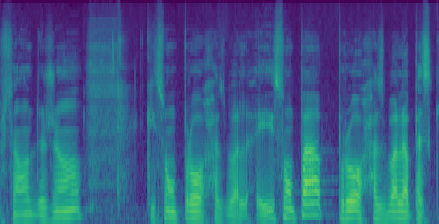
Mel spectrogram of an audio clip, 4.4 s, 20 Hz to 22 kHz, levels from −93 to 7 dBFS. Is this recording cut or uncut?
uncut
